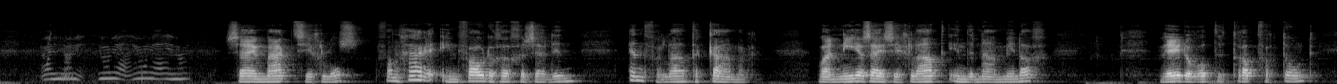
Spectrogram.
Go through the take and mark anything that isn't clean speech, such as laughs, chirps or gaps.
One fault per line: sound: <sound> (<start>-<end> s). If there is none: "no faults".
sound: throat clearing (0.4-1.9 s)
